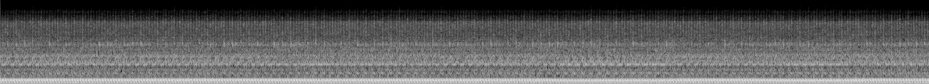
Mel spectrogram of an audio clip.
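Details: Detroit 3-53 diesel after 25 years idle; reversed camshaft corrected, no exhaust fitted. Loud, even drone at a steady idle with a regular beat and no knocking or stumbling. Healthy.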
